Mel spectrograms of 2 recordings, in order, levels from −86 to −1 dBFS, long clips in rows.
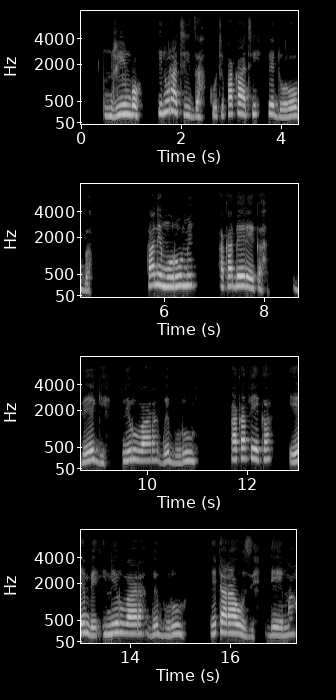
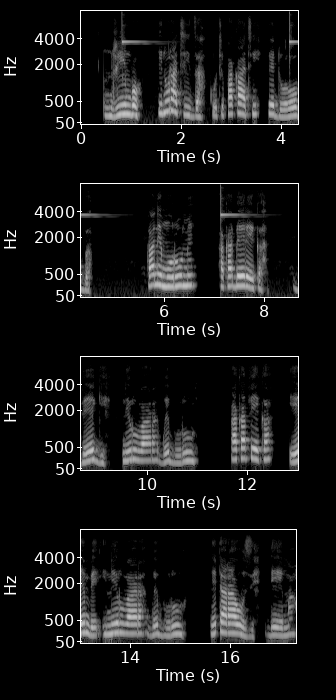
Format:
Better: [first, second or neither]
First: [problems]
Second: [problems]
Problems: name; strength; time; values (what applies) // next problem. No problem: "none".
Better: first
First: none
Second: background sound (Bicycle bell); 13 dB below the speech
